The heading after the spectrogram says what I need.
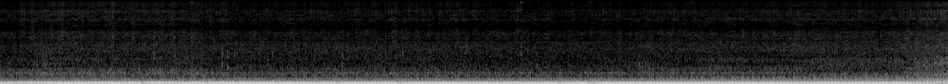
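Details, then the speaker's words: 2007 Pontiac Grand Prix GT just after an oil change with Mobil 1 and a new oil filter: fires right up into a deep, steady idle with an even beat and no ticking or knocking; running normally. "okay now i can attempt she fired right up baby"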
